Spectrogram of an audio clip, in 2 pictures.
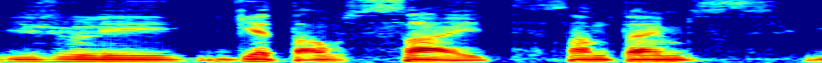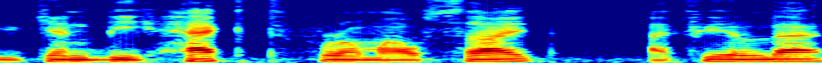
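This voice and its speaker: At a fairly slow pace, a man with a Romanian accent speaks in a very deep, low pitch with a dark, mellow tone and fairly even intonation, the sound dry and close with no echo. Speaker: contributor sharing testimony. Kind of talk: testimony.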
